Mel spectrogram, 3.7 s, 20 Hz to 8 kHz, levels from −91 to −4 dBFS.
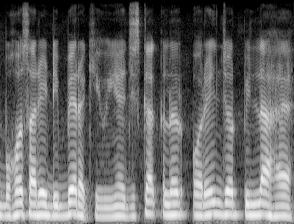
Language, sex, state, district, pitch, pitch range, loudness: Hindi, male, Jharkhand, Palamu, 145 Hz, 135-150 Hz, -14 LUFS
